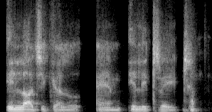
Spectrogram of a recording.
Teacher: in this case of illogical and illiterate the place of articulation has become exactly same as the first sound in the word which is La so uh the word was literate or logical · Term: assimilation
